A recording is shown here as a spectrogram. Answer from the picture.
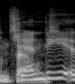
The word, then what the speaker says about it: Genndy: And Jendy is spelled G-E-N-N-D-Y.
